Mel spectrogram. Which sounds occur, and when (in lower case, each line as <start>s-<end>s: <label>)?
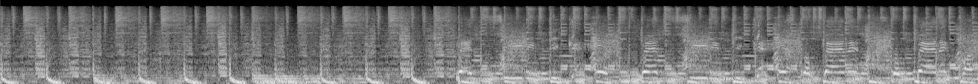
0.0s-9.7s: music
4.5s-9.7s: male singing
